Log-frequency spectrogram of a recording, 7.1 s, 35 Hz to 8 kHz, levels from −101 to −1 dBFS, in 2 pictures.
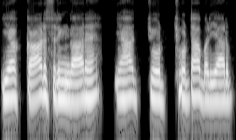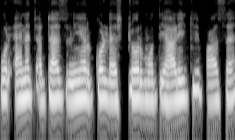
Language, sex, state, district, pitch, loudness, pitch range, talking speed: Hindi, male, Bihar, East Champaran, 170 Hz, -15 LUFS, 160-180 Hz, 150 wpm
